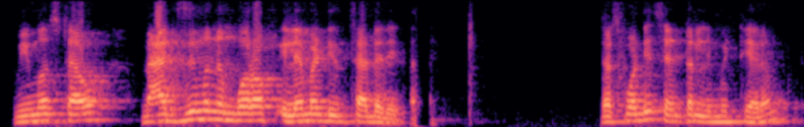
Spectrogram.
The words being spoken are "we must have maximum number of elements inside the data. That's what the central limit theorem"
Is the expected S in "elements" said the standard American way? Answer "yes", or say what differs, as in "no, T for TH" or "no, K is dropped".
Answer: no, S is dropped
